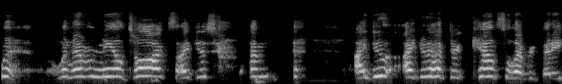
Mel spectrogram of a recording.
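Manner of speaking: crying, tearful, breaking voice. Speaking about someone whose talks move them, crying with voice breaking. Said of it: "I'm sorry, I'm crying".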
